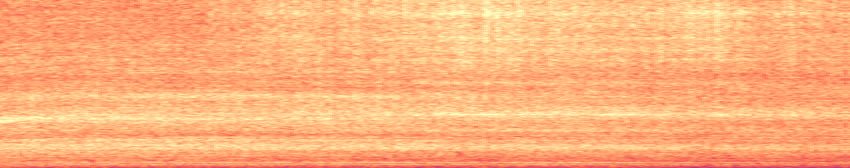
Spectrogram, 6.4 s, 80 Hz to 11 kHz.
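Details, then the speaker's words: Hoover S2095 Quick Broom II mains-powered bagless stick vacuum, brand new, picking up mounds of dirt, owner expecting it may snowplow. Loud steady whir holds pitch while debris crackles through the nozzle: normal running under load. "But before I go, I can't leave these mounds of dirt, so I'm going to try and pick them up again using the cleaner. I have a feeling it might snowplow initially, but we'll see."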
